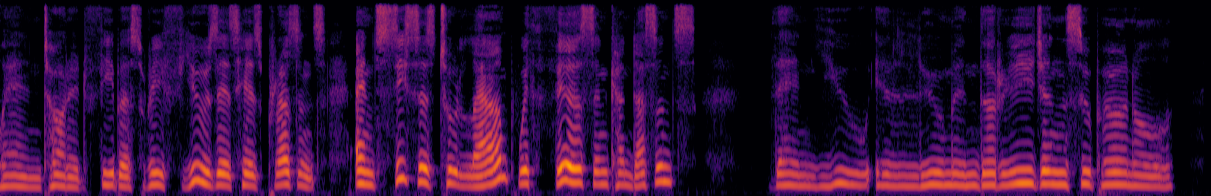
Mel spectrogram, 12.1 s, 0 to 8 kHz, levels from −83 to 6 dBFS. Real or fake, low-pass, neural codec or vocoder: real; 7.2 kHz; none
